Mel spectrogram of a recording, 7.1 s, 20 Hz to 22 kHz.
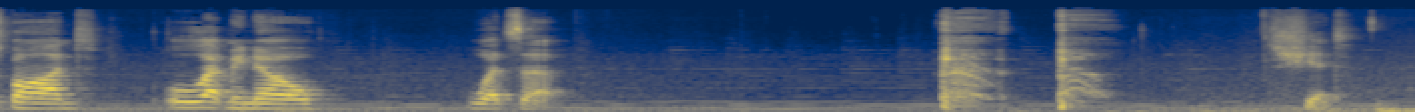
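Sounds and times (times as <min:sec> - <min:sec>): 
speech: 0:00.1 - 0:01.7, 0:02.4 - 0:02.9, 0:06.4 - 0:07.0
person coughing: 0:04.7 - 0:05.6.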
